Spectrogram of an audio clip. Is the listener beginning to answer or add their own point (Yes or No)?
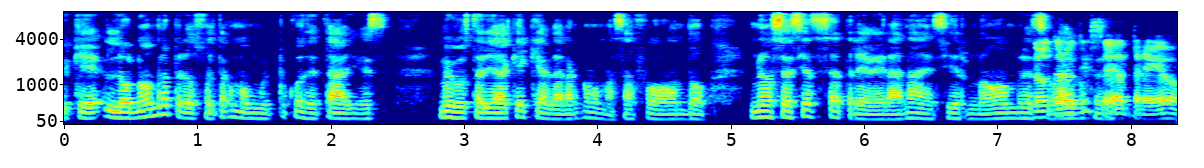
Yes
